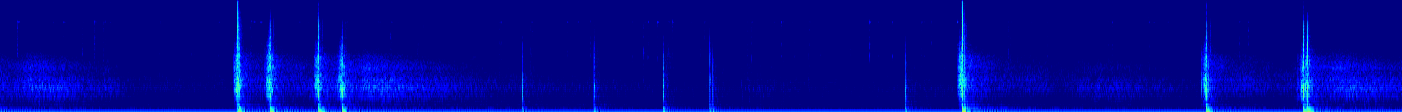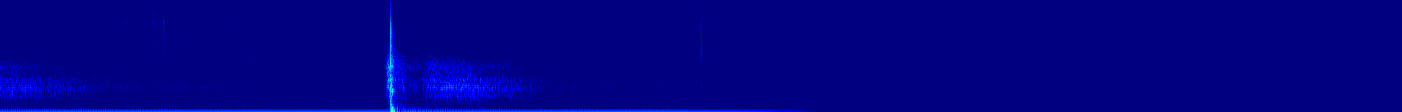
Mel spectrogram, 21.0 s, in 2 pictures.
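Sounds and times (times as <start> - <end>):
81mm medium mortar firing: 1.7 - 6.0, 6.7 - 11.2, 13.4 - 14.6.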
